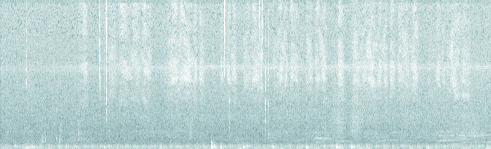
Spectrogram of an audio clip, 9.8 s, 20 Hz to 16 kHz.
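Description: Chalk or marker writing on a board during a Hindi-language Class 12 physics lecture on Ampere's circuital law, heard as faint, intermittent scratchy strokes over a steady low room hum, with no talking.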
